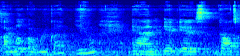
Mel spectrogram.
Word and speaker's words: Arukah: Can you spell it? Yeah, thank you. It's Arukah, and it's actually a Hebrew word that means restoring to wholeness in spirit, soul, and body.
